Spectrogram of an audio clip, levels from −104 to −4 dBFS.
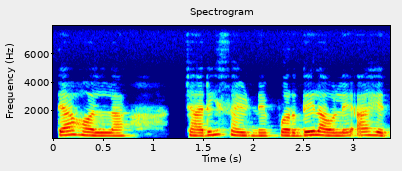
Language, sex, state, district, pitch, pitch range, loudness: Marathi, female, Maharashtra, Dhule, 220 Hz, 205-240 Hz, -16 LUFS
